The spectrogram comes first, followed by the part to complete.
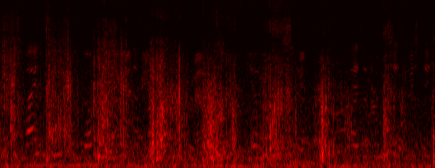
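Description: Faint, indistinct voices at a low level, with a few light knocks or steps.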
